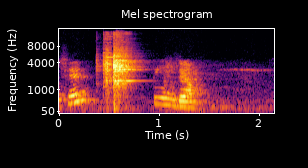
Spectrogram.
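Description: A single sharp clink of cutlery against a dish about half a second in, with a brief metallic ring.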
